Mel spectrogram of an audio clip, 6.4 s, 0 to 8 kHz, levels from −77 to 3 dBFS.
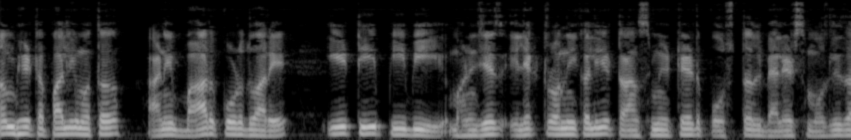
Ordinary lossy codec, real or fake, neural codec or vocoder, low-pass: none; real; none; none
